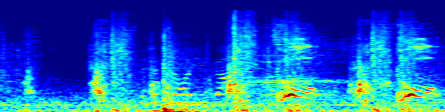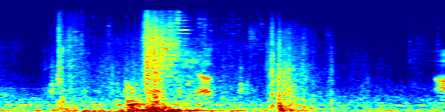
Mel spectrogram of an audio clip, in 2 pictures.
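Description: Swords clash and strike with sharp metallic blows.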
